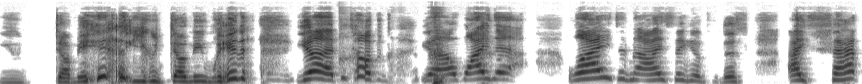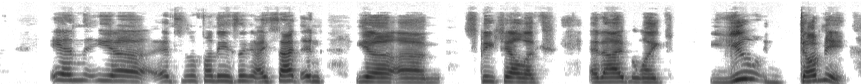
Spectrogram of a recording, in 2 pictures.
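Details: Woman born with cerebral palsy, speaking in conversation; dysarthria (cerebral palsy).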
